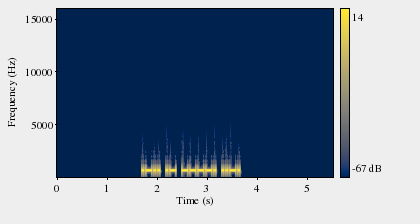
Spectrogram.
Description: Morse code, heard as a keyed tone, about 30 wpm, 700 Hz. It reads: LA9F
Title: DXCC-100 Call Signs - 4 Characters - 30wpm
